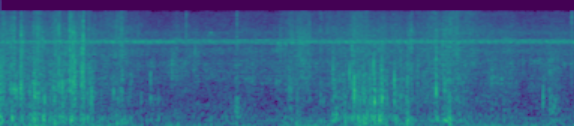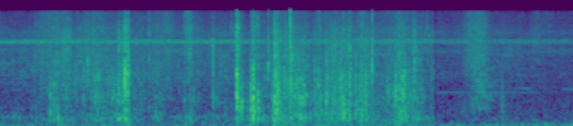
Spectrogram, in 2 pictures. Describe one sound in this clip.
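Small round fruits rattle and roll together in a woven basket.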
